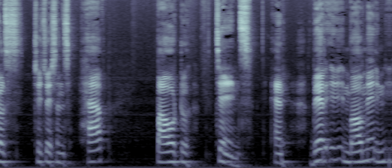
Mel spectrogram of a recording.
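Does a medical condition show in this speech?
Yes: stammering; taking action on it; may be difficult for listeners to follow; here prolonged sounds.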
